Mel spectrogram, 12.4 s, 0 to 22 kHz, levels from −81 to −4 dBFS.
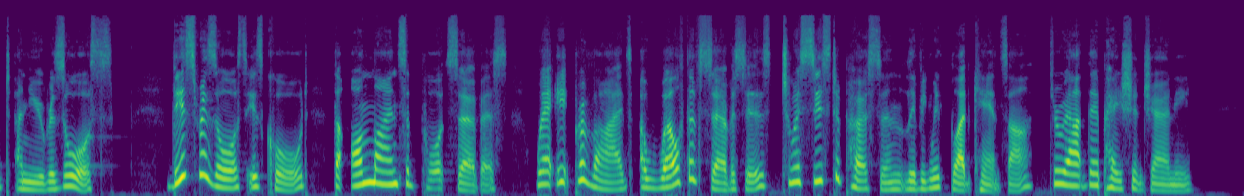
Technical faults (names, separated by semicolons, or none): short stall from a late packet; short concealed packet loss; call bitrate drop; jitter buffer speed-up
